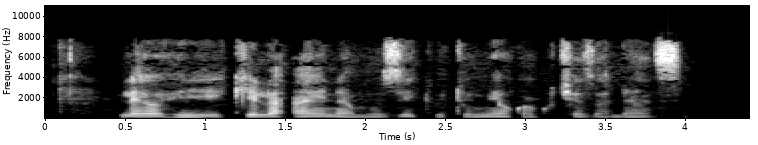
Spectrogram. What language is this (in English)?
Swahili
